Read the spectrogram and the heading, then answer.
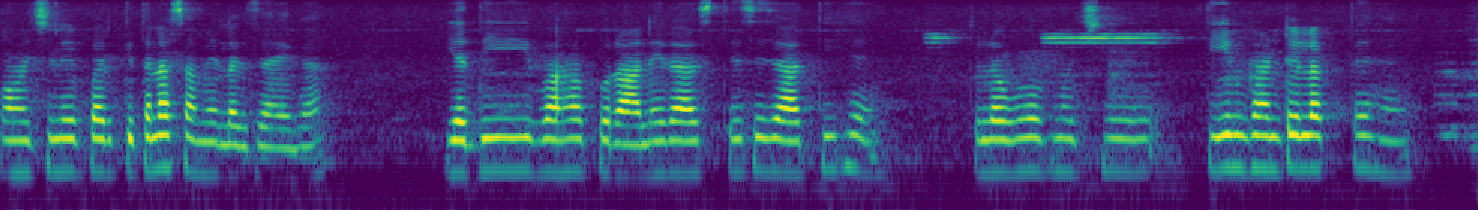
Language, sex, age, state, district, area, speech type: Hindi, female, 30-45, Madhya Pradesh, Chhindwara, urban, spontaneous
